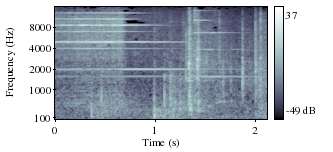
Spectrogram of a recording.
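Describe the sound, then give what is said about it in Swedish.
A telephone bell rings in a short, bright burst, then stops, followed by a few soft knocks and handling sounds as the receiver seems to be picked up. “Uh, och jag tänker på när Oliver ringer på slutet för, mm. att, för att berätta att han är förlovad.”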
